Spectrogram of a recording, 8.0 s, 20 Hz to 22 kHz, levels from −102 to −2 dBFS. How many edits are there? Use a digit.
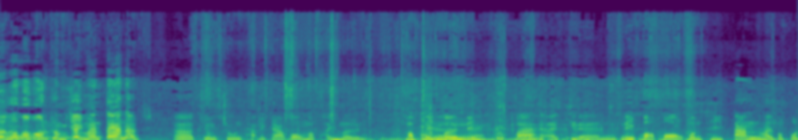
2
